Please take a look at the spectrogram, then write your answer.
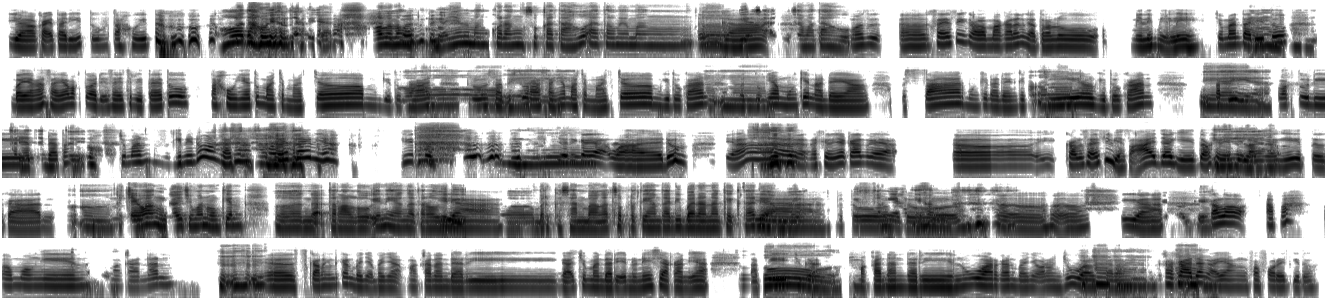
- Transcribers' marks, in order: laughing while speaking: "itu, sebenernya"; laughing while speaking: "tahu yang tadi, ya?"; laugh; static; distorted speech; drawn out: "Oh"; laugh; chuckle; laugh; chuckle; other background noise; mechanical hum; tapping; chuckle; drawn out: "dari"; throat clearing
- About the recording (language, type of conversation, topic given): Indonesian, unstructured, Apa pengalaman paling berkesan saat kamu mencoba makanan baru?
